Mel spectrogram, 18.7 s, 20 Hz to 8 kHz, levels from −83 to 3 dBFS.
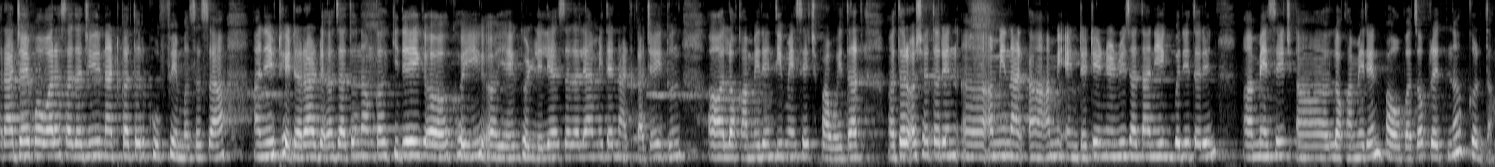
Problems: none marked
